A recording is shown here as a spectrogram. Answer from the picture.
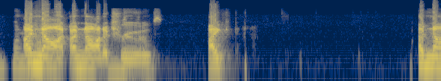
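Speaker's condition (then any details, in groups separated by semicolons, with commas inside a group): No condition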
